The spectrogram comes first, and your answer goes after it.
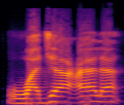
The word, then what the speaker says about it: وجعل: ادا ہوتا ہے۔ وجعل، عین کو بھی تلفظ کے ساتھ پڑھنا ہے، بعض لوگ پڑھتے ہیں وجعل، تو اعلیٰ کریں گے تو یہ حمزہ کا آواز آئے گا، تو حمزہ نہیں بلکہ عین ہے، تو عین کو صحیح تلفظ کے ساتھ ادا کرنا ہے۔ وجعل، وجعل لکم السمع،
